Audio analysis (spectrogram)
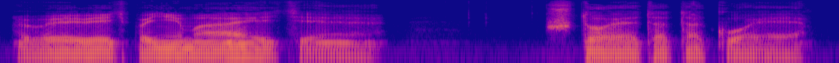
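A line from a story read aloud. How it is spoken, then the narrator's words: Cold smiling question. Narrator (Russian): Холодно улыбаясь, спросил он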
